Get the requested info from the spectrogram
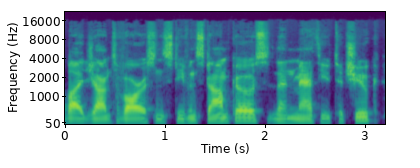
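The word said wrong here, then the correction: Tkachuk: Tachuk, Kachuk, as Nick likes to tell me. The T is not pronounced.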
